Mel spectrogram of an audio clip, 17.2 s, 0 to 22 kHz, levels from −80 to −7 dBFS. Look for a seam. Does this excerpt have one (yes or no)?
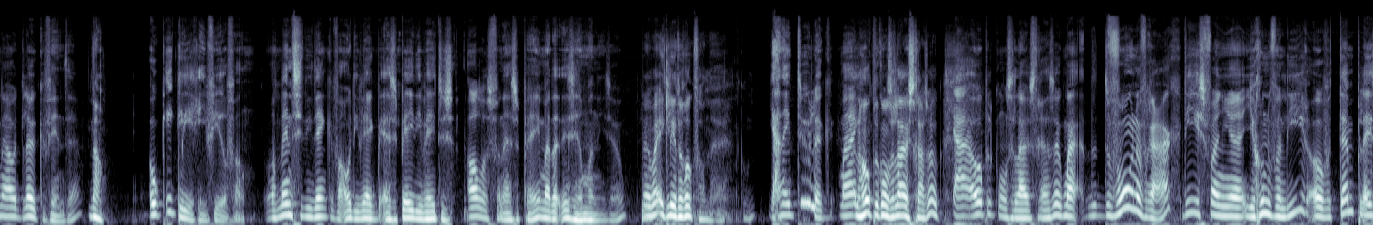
no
